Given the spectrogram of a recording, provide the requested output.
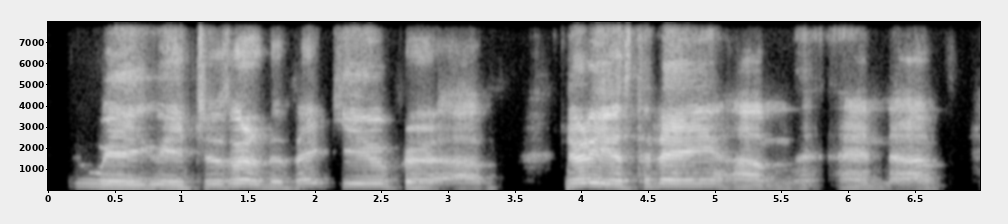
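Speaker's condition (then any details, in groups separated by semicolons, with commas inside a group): Ataxia; falls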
